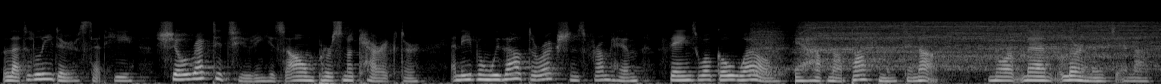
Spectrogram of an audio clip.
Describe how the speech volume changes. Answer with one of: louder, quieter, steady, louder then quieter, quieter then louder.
steady.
